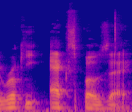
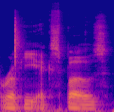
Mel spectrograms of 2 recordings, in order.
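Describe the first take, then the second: First: The word ends with an 'ay' sound. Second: The word ends with a 'z' sound. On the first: It names a card feature. The speaker calls it right. "It's important to read it the correct way" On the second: It sounds like revealing something bad. The speaker calls it wrong. "That could be uh, that could be negatively"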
